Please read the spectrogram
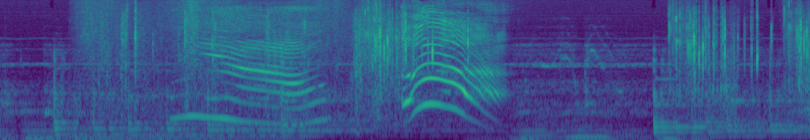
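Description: A cartoon cat's voiced meows over background music: a gliding call about a second in, then a higher, arched meow about two seconds in. A scratchy noise follows near the end.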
